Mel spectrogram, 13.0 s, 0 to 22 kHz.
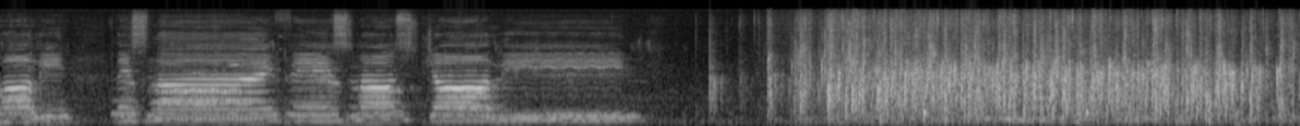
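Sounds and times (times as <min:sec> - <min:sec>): audience clapping: 0:07.0 - 0:13.0.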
